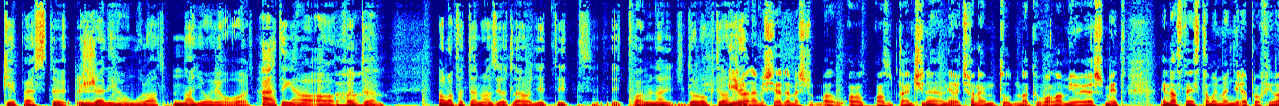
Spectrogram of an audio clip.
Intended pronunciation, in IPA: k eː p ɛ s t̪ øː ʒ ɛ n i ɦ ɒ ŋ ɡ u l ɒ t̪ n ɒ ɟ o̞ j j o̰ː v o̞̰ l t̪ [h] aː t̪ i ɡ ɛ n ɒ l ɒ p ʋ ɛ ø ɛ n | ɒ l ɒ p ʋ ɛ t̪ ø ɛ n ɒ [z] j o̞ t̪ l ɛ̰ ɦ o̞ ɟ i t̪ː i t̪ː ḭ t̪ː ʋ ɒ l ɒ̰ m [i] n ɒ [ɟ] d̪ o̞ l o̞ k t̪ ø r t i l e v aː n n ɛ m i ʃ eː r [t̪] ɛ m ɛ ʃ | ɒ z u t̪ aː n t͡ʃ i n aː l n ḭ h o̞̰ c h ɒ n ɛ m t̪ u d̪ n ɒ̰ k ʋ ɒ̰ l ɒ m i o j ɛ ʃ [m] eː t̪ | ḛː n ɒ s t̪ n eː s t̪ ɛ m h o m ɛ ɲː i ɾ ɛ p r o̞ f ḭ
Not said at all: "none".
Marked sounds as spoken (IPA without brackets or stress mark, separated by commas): h, z, i, ɟ, d̪, m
